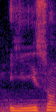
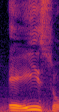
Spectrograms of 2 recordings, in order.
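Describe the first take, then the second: First: The word before 'hizo' sounds like 'ee'. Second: The word before 'hizo' sounds like 'eh'. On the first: The speaker calls it wrong. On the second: The speaker calls it right.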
